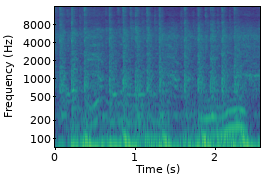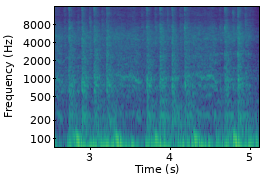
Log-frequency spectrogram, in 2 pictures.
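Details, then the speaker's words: VR6 MK3 Golf, engine cranked over deliberately to build oil pressure before a first start attempt: even starter churn with steady compression pulses but no firing. "I'm going to crank it one more. Are you sure the u fuel pump is getting power? Yeah. Yeah. No, it will start I think. Oh, no startup."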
